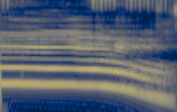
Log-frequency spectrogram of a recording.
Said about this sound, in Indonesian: itu suara anak kecil ya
